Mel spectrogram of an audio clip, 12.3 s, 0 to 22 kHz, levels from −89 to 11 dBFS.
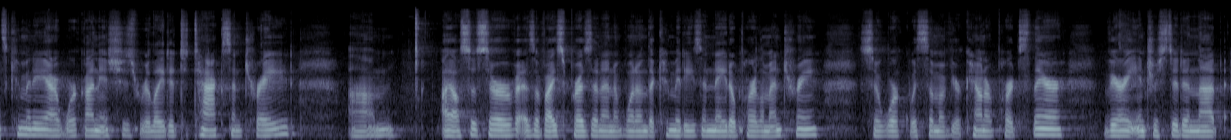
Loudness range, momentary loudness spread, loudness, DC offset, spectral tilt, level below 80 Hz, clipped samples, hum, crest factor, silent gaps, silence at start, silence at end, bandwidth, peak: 3 LU; 10 LU; -29 LUFS; under 0.1%; -4.5 dB/octave; -72 dBFS; under 0.1%; none; 20 dB; none; 0 s; 0.05 s; 16 kHz; -10 dBFS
